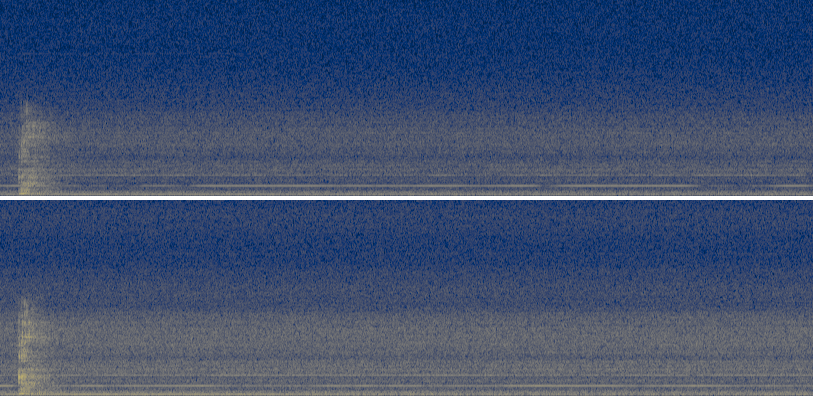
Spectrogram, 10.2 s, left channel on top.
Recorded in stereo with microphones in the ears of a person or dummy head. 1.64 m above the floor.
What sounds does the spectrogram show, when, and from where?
0.2 s a dropped coin: 45° right (ahead or behind), 8 m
